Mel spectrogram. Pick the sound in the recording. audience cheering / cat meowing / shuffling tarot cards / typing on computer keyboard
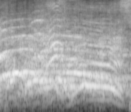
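audience cheering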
